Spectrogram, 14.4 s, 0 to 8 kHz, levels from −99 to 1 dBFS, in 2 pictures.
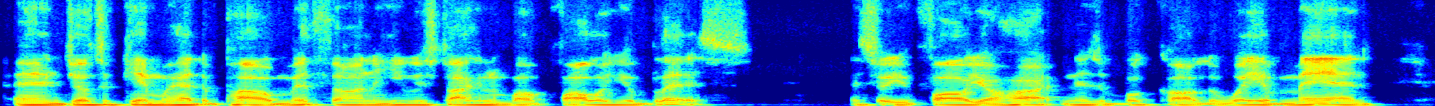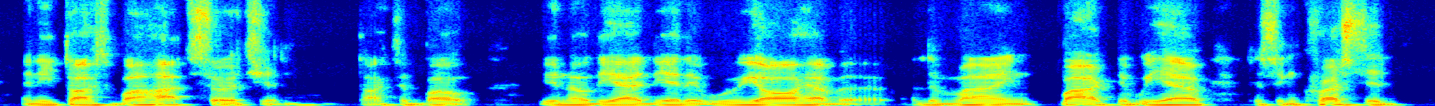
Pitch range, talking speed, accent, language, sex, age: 95-115 Hz, 235 wpm, American, English, male, 50-69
